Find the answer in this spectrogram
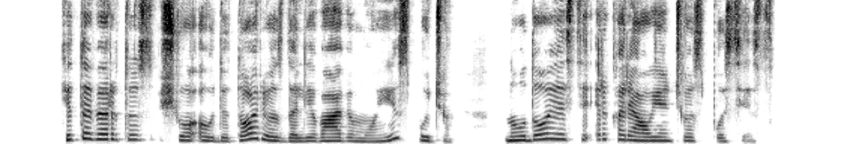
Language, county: Lithuanian, Kaunas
